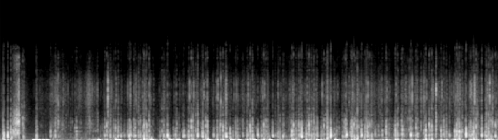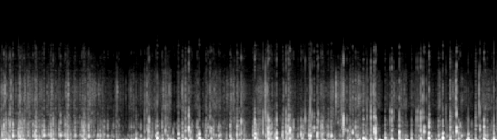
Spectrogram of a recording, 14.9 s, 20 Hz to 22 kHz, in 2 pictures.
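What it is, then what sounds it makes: Small metal tin tapped and scratched. A small, round, hollow metal tin or grinder, silver with a blue band and a red top, is held in both hands and tapped and scratched with fingertips and nails. The result is a dense, steady run of quick, dull taps with a low, hollow thump around 100 Hz, mixed with a faint scratching texture. Each tap dies away almost instantly.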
